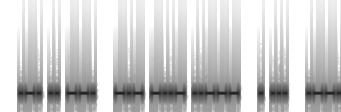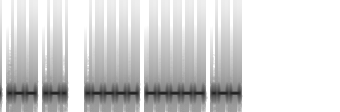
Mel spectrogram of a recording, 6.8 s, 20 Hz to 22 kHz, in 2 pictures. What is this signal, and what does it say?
Morse code, heard as a keyed tone, about 40 wpm, 700 Hz. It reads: RIG KX2 ES PWR 10W
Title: Practice QSO - Exchange 2 - Info - 40wpm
